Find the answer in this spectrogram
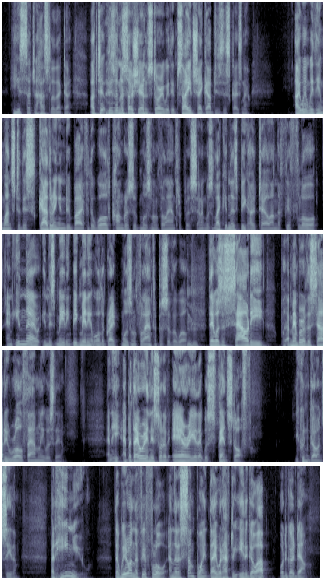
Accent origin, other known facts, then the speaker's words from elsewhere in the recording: Australia; moved away as an adult; now in Minnesota, United States; I'm Australian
